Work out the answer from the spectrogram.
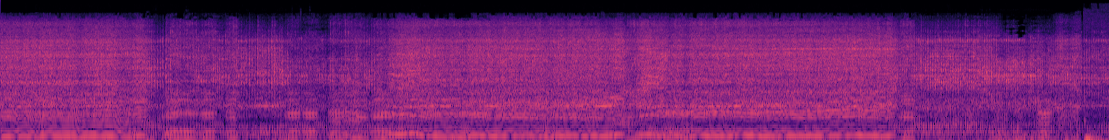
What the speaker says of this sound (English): Now I'm on the other side of the stump trying to continue the same saw cut around this side.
